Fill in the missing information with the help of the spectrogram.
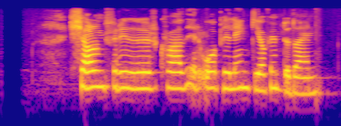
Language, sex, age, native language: Icelandic, male, 11, Icelandic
